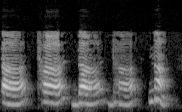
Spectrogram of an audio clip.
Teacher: आप त थ द ध न, त थ द ध, त थ द ध उच्चारण कीजिए बार बार। तो आप महसूस करेंगे कि आपकी जो जीभ है वो कहीं ना कहीं आपके दांतों को स्पर्श कर रही है। और क्योंकि इसका उच्चारण स्थान दंत है इसलिए इन्हें दंत्य कहा जाता है।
